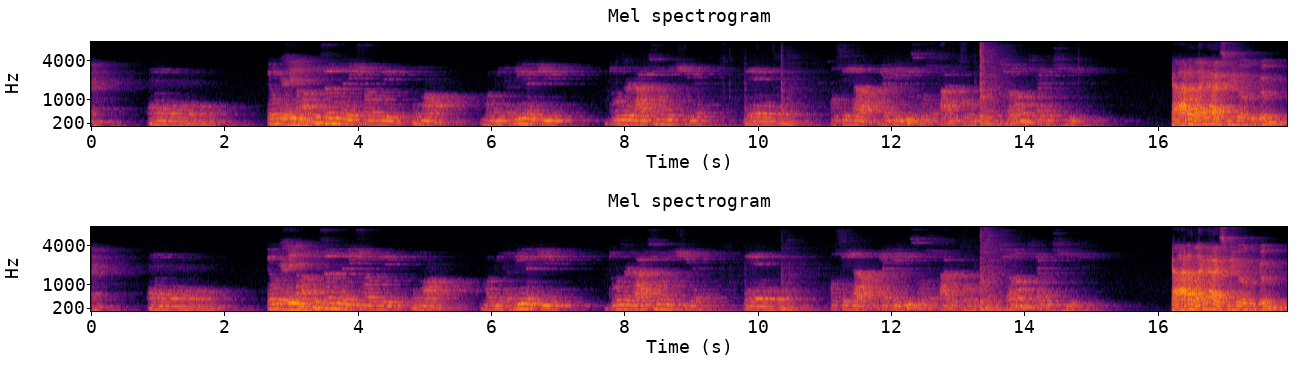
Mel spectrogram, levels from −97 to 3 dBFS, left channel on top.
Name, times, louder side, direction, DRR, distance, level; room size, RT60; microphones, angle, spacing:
voice 1, 0.8-1.9 2.6-5.2 5.8-7.0 7.8-9.2 9.8-10.5 11.1-13.3 13.5-14.8, equal, 50° right, -9 dB, 6.5 m, -32 dB
voice 2, 2.8-3.2 16.2-17.9, right 1 dB, 35° right, 1 dB, 2.3 m, -25 dB
sound 1, 7.7-12.1 12.4-14.9, left 1 dB, 70° left, 3.1 m, -36 dB
18.0 x 14.0 x 5.1 m, 1.3 s
head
